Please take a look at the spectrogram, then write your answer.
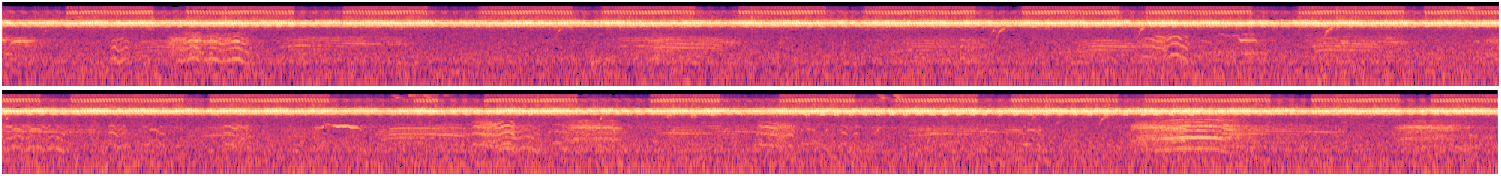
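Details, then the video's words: Sunset cricket chorus by the Barcoo River in Welford National Park, Outback Queensland, in summer: continuous high shrill drone plus a rapid pulsing upper trill, with soft harmonic bird calls scattered throughout. "Australian Sunset Chirping Crickets"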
